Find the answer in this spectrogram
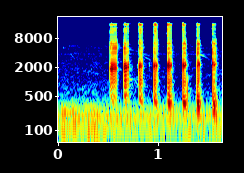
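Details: A francolin, called teetar, gives a quick string of eight short, sharp, evenly spaced notes, clear and ringing, over a faint low hum.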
